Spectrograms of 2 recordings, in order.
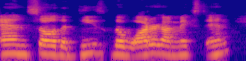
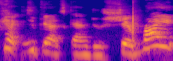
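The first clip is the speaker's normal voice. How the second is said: mock, pissed-off, scolding angry dad outburst; 2 semitones higher than usual. Retelling how dad scolded over dropped milk: imitating an angry dad. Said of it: "he'd be so pissed".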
